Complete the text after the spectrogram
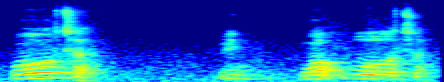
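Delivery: puzzled fish. Acted. Little fish baffled by question.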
